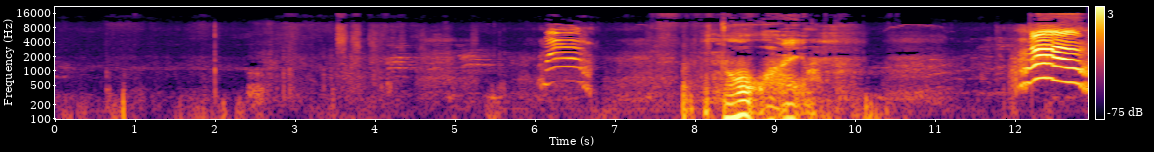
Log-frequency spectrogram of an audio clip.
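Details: Blue-eyed female kitty giving cheerful meows: two drawn-out, arching meows separated by several seconds, the last one loud. A person's gentle voice and soft rustling fill the gaps.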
